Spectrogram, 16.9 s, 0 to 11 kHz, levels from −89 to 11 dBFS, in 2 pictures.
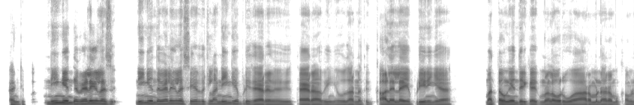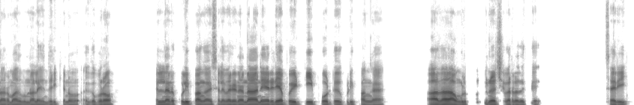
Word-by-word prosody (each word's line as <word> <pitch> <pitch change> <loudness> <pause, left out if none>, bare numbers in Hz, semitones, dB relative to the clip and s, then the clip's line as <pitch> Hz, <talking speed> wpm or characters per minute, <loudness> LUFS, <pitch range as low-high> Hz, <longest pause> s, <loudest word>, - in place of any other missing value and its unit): கண்டிப்பா. 95 -1 -6 0.2
நீங்க 160 +1 +5
இந்த 145 -1 +2
வேலைகள 160 +1 +6
ச - - -5 0.3
நீங்க 155 +3 +2
இந்த 145 0 +1
வேலைகள 165 +2 +3
செய்றதுக்குலாம் 140 0 -2
நீங்க 150 +2 0
எப்படி 145 0 -5
தயார், 115 -1 +4 0.4
தயாராவிங்க? 100 -2 +2
உதாரணத்துக்கு 100 +2 -4
காலையில 110 +4 +3
எப்படி 120 +4 -2
நீங்க 110 -1 -1 0.6
மத்தவங்க 125 -1 +3
எந்திரிக்கறக்கு 130 0 0
முன்னால 125 +2 +1
ஒரு 110 - -2 0.2
1/2 105 +1 +1
மணி 115 +1 -2
நேரம், 120 -2 -1
3/4 105 - -11
மணி 110 0 -3
நேரமாவது 110 +1 -3
முன்னால 105 0 -3
எந்திரிக்கணும். 100 -1 -7
அதுக்கப்புறம் 105 +3 -3 0.6
சில 115 0 -1
நேரம் 120 +1 -1
குளிப்பாங்க, 125 -3 +1
சில 105 - -4
பேர் 115 0 +2
என்னன்னா 115 +2 +3
நேரடியா 115 +1 +4
போய் 120 -2 +1
டீ 120 -1 +2
போட்டு 115 0 -2
குடிப்பாங்க. 95 -1 -6 0.8
அதாது 115 +2 +6
அவங்களுக்கு 110 0 -3
புத்துணர்ச்சி 120 -3 -1
வரதுக்கு. 95 -2 -5 1.0
சரி. 95 0 0
115 Hz, 165 wpm, -24 LUFS, 105-125 Hz, 1.0 s, வேலைகள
